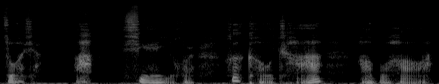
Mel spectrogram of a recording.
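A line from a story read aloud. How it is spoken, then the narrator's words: Gentle. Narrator (Chinese): 萧峰柔声道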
